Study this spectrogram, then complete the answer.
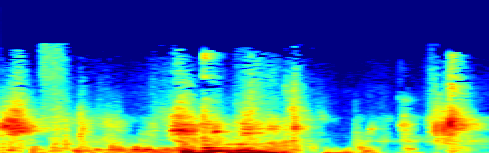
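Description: A middle-aged woman speaks close by with animation.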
